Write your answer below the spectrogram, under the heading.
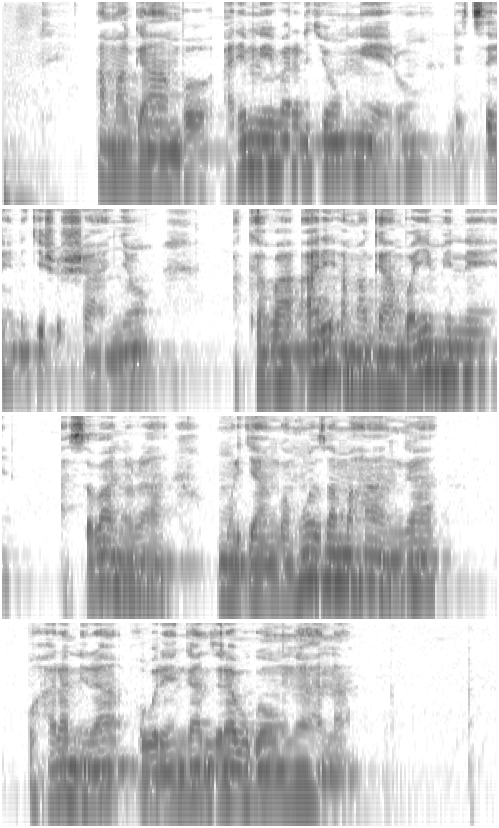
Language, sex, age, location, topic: Kinyarwanda, male, 25-35, Huye, health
